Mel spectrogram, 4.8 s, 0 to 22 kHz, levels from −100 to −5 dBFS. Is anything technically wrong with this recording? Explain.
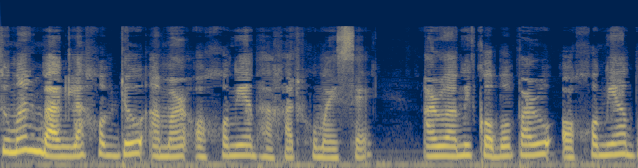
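Yes. Throughout the speech, the treble is likely rebuilt by HE-AAC compression at a low bitrate, around 16 kbps. Spectral band replication copies lower bands upward, so s sounds turn gritty and lispy, with nothing above 12.3 kHz.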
